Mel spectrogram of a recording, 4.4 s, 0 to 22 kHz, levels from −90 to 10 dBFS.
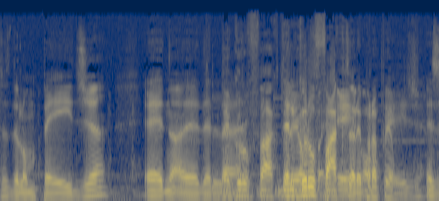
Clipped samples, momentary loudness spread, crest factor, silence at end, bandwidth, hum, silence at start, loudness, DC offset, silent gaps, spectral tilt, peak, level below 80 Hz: under 0.1%; 11 LU; 16 dB; 0 s; 16.5 kHz; none; 0 s; -19 LUFS; under 0.1%; none; -6 dB/octave; -2 dBFS; -48 dBFS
